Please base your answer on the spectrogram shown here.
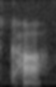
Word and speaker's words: ക: So once again, this is pronounced as Ka, Ka.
